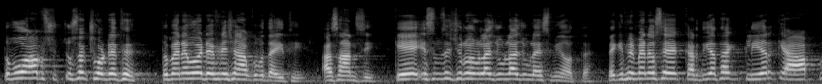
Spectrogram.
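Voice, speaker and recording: A man teaching a grammar class at a steady, deliberate pace. He quizzes his students with short questions and draws out each sound slowly. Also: very high-pitched. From Pakistan.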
